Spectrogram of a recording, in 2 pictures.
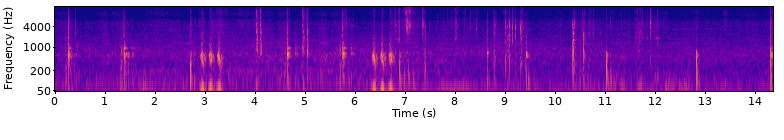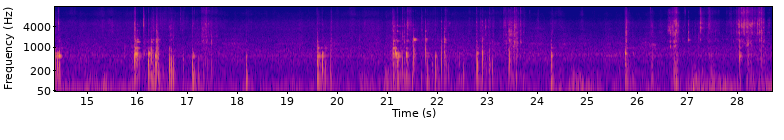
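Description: A hatchet splitting firewood into thin sticks: sharp chopping strikes at irregular intervals, some in quick runs of several blows.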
